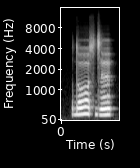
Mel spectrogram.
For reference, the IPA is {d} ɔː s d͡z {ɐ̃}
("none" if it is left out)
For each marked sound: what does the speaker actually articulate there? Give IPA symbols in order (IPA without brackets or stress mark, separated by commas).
d, ɐ̃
